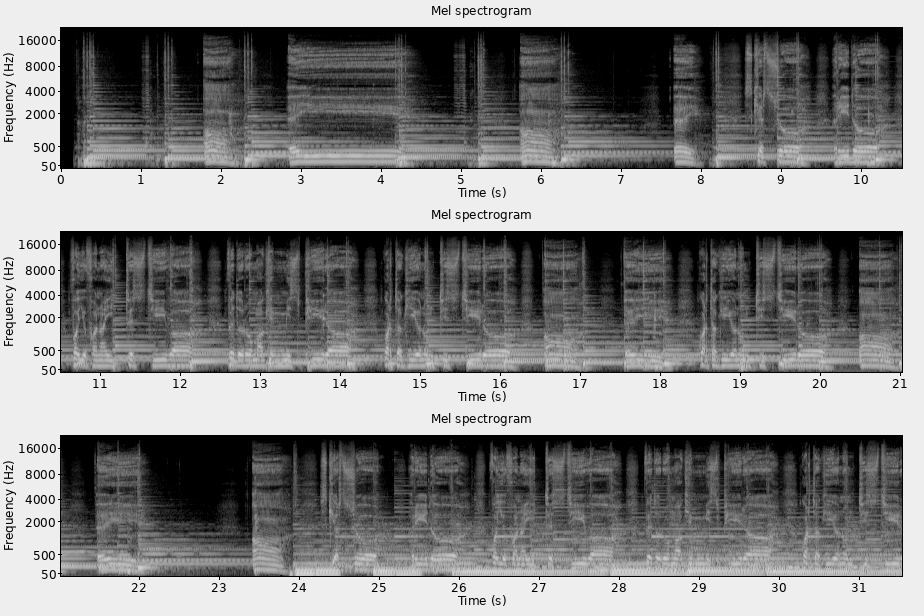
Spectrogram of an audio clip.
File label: acoustic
